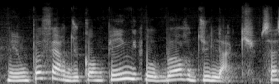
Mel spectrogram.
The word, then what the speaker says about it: camping: Encore une fois, camping vient de l'anglais donc je prononce camping.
